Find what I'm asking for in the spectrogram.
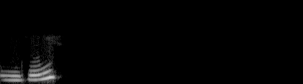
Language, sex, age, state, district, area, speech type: Dogri, female, 30-45, Jammu and Kashmir, Udhampur, rural, conversation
